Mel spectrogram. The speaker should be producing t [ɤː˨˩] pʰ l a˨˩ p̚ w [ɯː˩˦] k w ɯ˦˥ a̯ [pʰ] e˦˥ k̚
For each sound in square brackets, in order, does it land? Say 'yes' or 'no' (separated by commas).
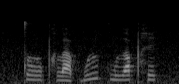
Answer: no, no, yes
